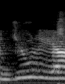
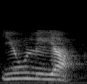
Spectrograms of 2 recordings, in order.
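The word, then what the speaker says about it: Julia: இப்போ ஜூலியா அப்படின்னு நம்ம இங்கிலீஷ்ல சொல்லுவோம். ஆனா அவங்க என்ன சொல்லுவாங்க? யூலியா. யூலியா. அப்படி சொல்லுவாங்க. சோ ஜே வந்து வையா ப்ரொனவுன்ஸ் பண்ணுவாங்க.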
